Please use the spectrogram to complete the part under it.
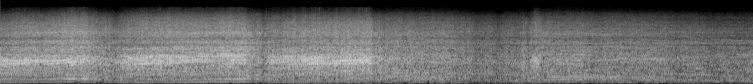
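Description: A Harley-Davidson Street 750 motorcycle engine accelerates on the road, a loud, close, steady drone that rises in pitch through repeated gear changes with brief dips between them.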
